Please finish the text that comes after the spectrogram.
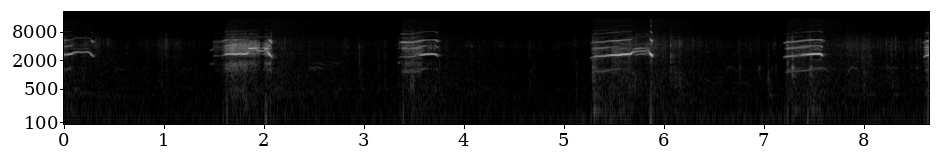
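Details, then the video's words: Osprey calling at a Chesapeake nest during a food delivery, 23 March 2018, live camera: brief, high, upslurred whistles spaced irregularly about two seconds apart against near silence. "BIG delivery for Audrey at Chesapeake Ospreys nest"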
